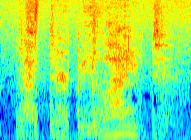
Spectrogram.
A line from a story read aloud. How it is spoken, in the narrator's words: God said or whispered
